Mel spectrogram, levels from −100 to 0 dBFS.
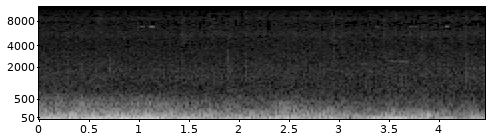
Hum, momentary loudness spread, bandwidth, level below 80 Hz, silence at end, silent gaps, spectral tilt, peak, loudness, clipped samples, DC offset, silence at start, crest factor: none; 8 LU; 6.6 kHz; -38 dBFS; 0 s; none; -7.5 dB/octave; -16 dBFS; -42 LUFS; under 0.1%; under 0.1%; 0 s; 14 dB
